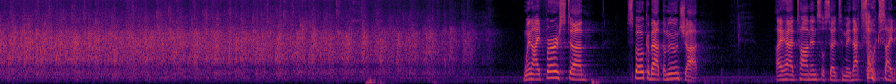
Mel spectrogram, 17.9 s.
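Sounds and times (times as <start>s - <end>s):
audience applause: 0.0s - 9.7s
speech: 10.5s - 11.8s, 12.6s - 14.0s, 15.5s - 17.9s.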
